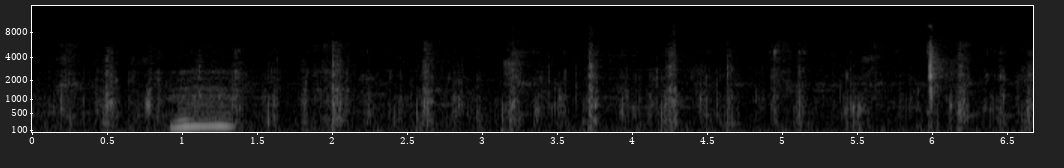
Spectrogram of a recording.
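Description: Close-miked chewing and mouth sounds from a mouthful of bibimbap, many small wet clicks. About a second in comes a short low hummed "mm" from the eater, and near the end a single sharp click.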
